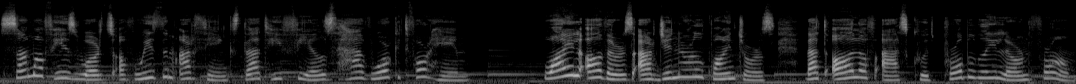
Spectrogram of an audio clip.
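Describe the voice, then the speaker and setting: Against music in the background, a high-pitched woman speaks fairly slowly with very wide pitch swings. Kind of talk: documentary-style fact narration.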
